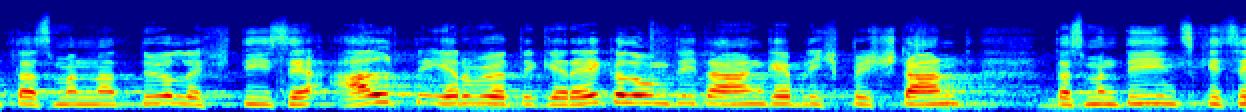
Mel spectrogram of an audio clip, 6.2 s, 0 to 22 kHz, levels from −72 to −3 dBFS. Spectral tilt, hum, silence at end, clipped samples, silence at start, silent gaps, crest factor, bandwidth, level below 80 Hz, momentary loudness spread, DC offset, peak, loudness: -4 dB/octave; none; 0 s; under 0.1%; 0 s; none; 18 dB; 12.5 kHz; -68 dBFS; 12 LU; under 0.1%; 0 dBFS; -19 LUFS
